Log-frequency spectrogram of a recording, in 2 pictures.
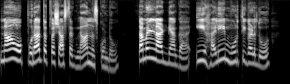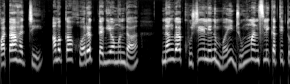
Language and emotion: Kannada, happy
